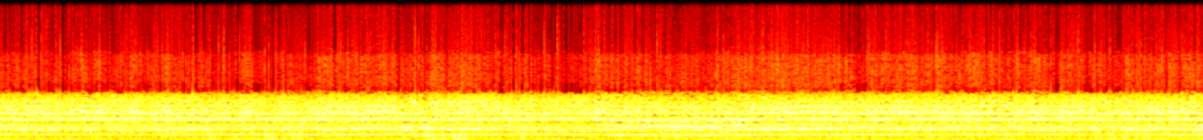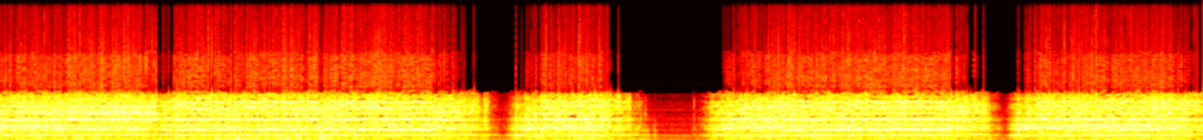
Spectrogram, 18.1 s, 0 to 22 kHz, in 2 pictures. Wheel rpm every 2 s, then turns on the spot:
230, 230, 220, 230, 230, 220, 120, 140, 150.
12-14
